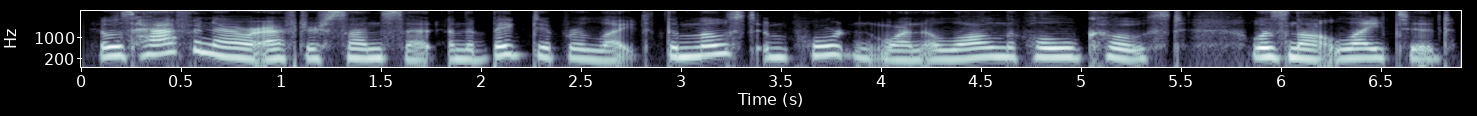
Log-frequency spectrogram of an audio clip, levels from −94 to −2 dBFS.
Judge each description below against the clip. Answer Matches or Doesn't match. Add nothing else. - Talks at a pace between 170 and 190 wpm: Doesn't match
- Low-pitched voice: Doesn't match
